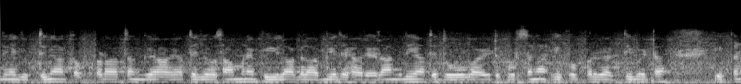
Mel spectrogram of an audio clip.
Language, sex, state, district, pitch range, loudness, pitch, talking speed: Punjabi, male, Punjab, Fazilka, 115-120 Hz, -13 LUFS, 115 Hz, 195 wpm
